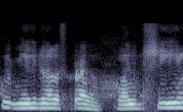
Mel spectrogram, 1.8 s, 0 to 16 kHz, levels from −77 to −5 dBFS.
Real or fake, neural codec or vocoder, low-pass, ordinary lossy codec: fake; codec, 16 kHz, 1 kbps, FreqCodec, smaller model; 7.2 kHz; AAC, 48 kbps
